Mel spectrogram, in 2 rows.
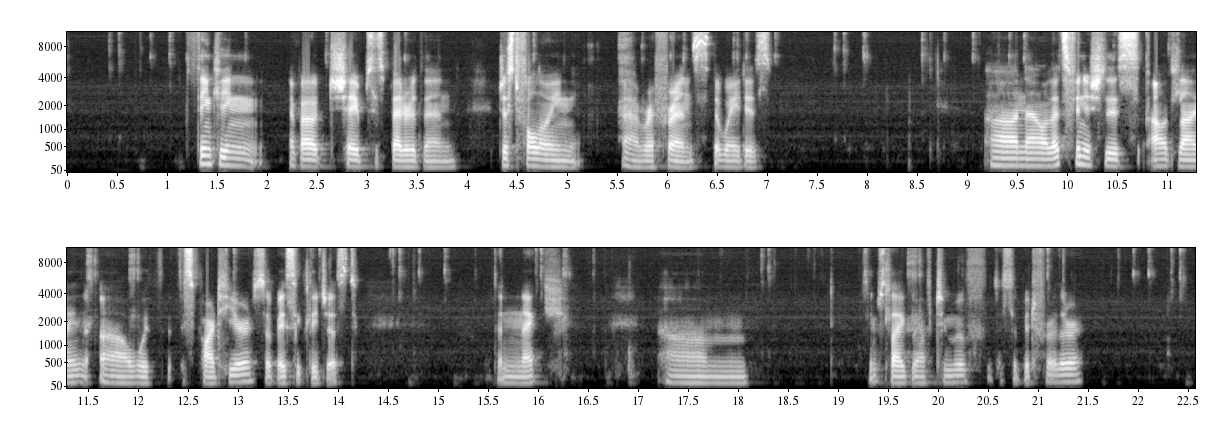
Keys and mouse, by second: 0.6-1.2 drag, 1.4 drag, 6.2 middle click, 7.3 a, 9.3 Tab, 12.4 e, 13.1 e, 14.0 e, 15.5 e, 18.1 Tab, 18.8 Tab, 19.3 g, 21.4 Tab, 21.8 Tab, 22.0 g.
